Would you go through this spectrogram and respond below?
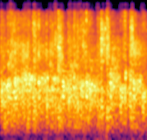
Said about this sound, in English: Clap it up for that, y'all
